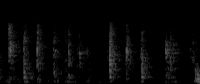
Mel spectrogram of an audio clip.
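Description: A deck of oracle cards being shuffled by hand: a quick, even run of soft card clicks, about seven a second.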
